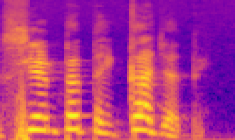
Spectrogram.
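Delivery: sit down and shut up, said in anger; angry command. Shown as a demonstration. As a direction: snap it out like a cross parent.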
